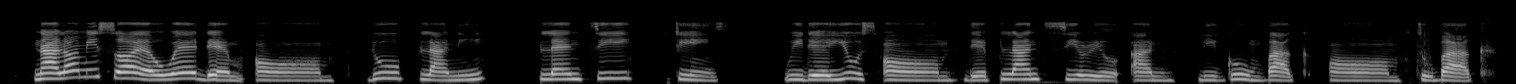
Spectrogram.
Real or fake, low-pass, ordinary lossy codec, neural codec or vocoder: real; 7.2 kHz; none; none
